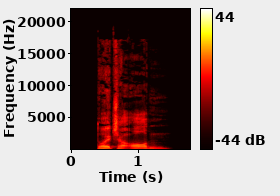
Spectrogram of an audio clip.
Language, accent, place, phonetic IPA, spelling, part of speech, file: German, Germany, Berlin, [ˈdɔɪ̯t͡ʃɐ ˈɔʁdn̩], Deutscher Orden, proper noun, De-Deutscher Orden.ogg
- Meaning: Teutonic Order (religious order)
